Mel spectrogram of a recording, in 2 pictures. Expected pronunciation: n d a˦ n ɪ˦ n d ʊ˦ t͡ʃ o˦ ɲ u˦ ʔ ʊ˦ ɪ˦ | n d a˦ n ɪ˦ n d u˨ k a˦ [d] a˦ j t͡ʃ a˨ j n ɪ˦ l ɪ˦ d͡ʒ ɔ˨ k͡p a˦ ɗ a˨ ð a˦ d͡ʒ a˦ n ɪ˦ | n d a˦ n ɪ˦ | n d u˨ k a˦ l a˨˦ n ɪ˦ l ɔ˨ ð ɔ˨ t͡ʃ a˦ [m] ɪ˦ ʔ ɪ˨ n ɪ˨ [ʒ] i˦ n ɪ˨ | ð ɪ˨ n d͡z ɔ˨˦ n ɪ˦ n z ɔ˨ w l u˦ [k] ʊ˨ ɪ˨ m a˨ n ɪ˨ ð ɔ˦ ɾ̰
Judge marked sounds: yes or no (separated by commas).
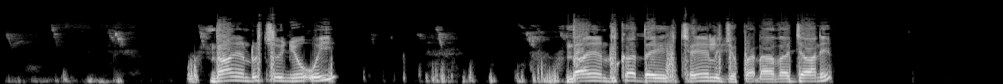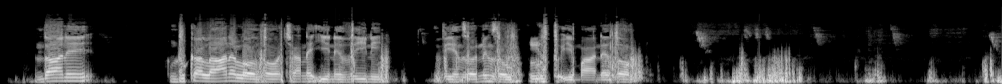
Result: yes, no, no, no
